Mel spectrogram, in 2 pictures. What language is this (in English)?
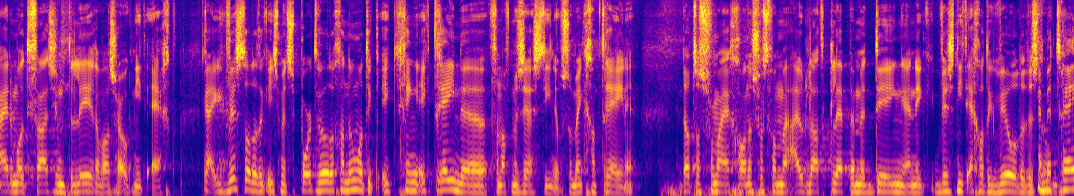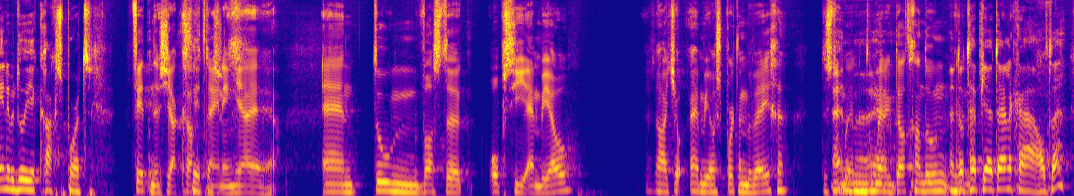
Dutch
